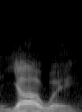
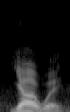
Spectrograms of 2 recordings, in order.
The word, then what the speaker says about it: Yahweh: yad hey vahe now if you say that really quickly you end up getting the word yahweh now when you write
